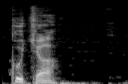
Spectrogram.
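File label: "kutya", Hungarian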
